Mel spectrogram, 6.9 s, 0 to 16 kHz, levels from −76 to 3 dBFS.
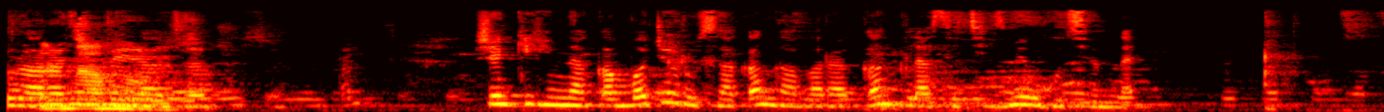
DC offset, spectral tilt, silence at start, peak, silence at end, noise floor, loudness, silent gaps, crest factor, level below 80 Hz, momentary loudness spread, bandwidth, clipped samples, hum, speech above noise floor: under 0.1%; -5 dB/octave; 0.05 s; -4 dBFS; 0.1 s; -50 dBFS; -22 LUFS; none; 20 dB; -52 dBFS; 22 LU; 11.5 kHz; under 0.1%; none; 28 dB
